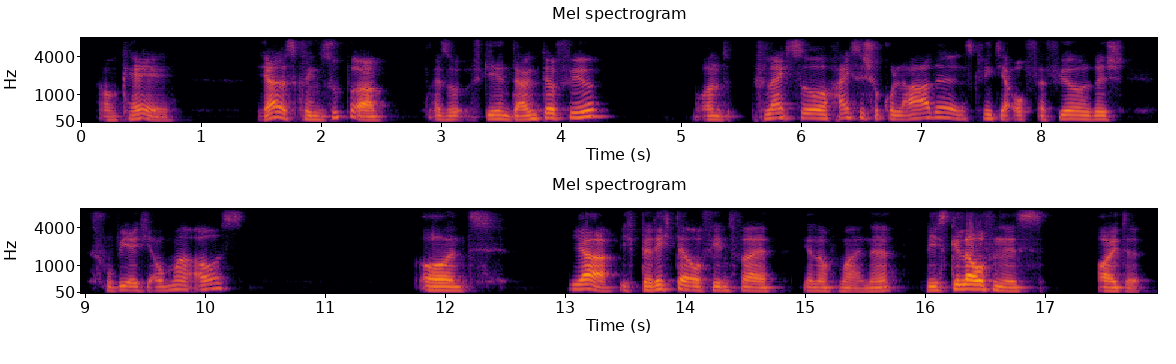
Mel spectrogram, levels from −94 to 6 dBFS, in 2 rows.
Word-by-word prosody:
Okay. 110 -2 -4 0.7
Ja, - - +4
das - - 0
klingt 120 -3 -3
super. 105 - 0 0.3
Also, 125 0 -6
vielen 135 -2 -3
Dank 125 +5 +1
dafür. 175 +7 +2 0.7
Und 120 -2 -7
vielleicht 160 +2 -3
so 155 -3 0
heiße 165 +1 -4
Schokolade, 155 +4 -2
das 135 - -13
klingt 145 -1 -6
ja - - -2
auch 130 0 -5
verführerisch. 130 - -3 0.3
Das - - -23
probiere 130 -1 -3
ich 125 - -9
auch 120 - -4
mal 150 +2 -3
aus. 180 +5 -4 1.5
Und, 130 - +3 0.6
ja, 160 -9 +5
ich 130 - -12
berichte 150 +2 +3
auf 125 0 0
jeden 125 -1 -1
Fall 110 -2 0 0.2
dir 115 - -6
noch 105 0 -5
mal, 100 -3 -5
ne, 110 +3 -4 0.2
wie's 125 -1 -1
gelaufen 155 -5 +8
ist 110 0 -6 0.4
heute. 110 -4 -1
130 Hz, 135 wpm, -25 LUFS, 115-155 Hz, 1.5 s, gelaufen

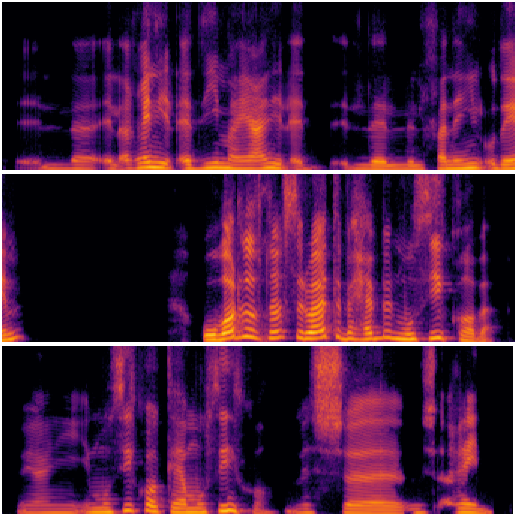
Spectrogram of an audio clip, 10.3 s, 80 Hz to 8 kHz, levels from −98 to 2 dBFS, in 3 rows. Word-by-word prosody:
ال 180 - -18
الأغاني 195 +7 0
القديمة 205 +1 -2
يعني 185 +4 -1
ال 165 - -12 0.3
ل 170 - -14 0.2
للفنانين 175 +4 -2
القُدام. 200 - -1 1.2
وبرضه 285 +11 +7
في 295 - 0
نَفْس 310 +1 -1
الوقت 295 +5 +6
باحب 265 +1 -1
الموسيقى 260 - +1
بَقى، - - -12 0.2
يعني 175 +1 -12
الموسيقى 235 +6 -1
كموسيقى 200 - 0
مش 180 -5 -6
آآ، 160 -3 -2
مش 175 0 -10
أغاني. 190 -3 -2
200 Hz, 130 wpm, -22 LUFS, 180-260 Hz, 1.2 s, وبرضه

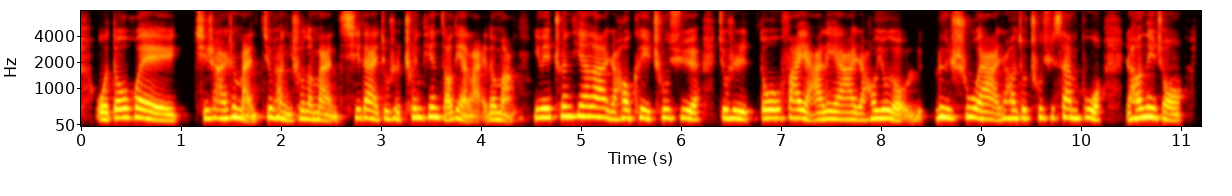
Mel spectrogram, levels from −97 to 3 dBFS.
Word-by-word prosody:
我 180 0 +2
都 225 +4 +3
会 190 -10 +2
其 210 - -1
实 215 - -1
还 215 -1 0
是 250 - +3
蛮 240 +1 0
就 240 - -1
像 230 -5 +1
你 - - -4
说 205 - -3
的， 195 - -1
蛮 170 -4 -3
期 240 -2 -2
待 220 -5 0
就 200 - -3
是 200 0 -3
春 235 -1 +1
天 245 +1 +3
早 235 - -2
点 220 - -1
来 - - -5
的 180 - -2
嘛。 175 -2 -4 0.2
因 225 - -3
为 235 0 +5
春 260 +2 +1
天 260 0 +1
啦， 250 -2 +1
然 195 -4 -2
后 215 +1 +1
可 220 +2 -2
以 205 - 0
出 225 +3 -2
去 210 -4 -1 0.2
就 220 - 0
是 205 -3 +2
都 215 0 +3
发 220 0 -1
芽 185 -4 +1
了 190 - 0
呀， 185 -2 -1
然 170 -1 -4
后 210 - 0
又 215 0 +4
有 - - 0
绿 - - -10
绿 245 +1 +4
树 240 +3 -1
啊。 195 -6 +1
然 215 +6 -3
后 - - 0
就 215 - -1
出 225 +2 -4
去 230 +1 -7
散 225 -2 0
步， 205 -5 0 0.2
然 180 - -2
后 225 - +5
那 245 +1 +6
种 165 -7 -3
215 Hz, 330 characters per minute, -23 LUFS, 190-230 Hz, 0.2 s, 那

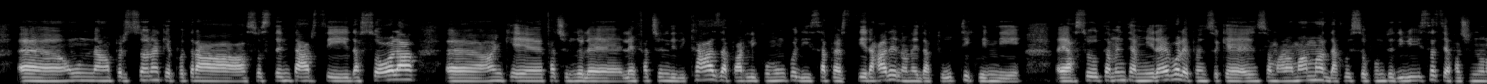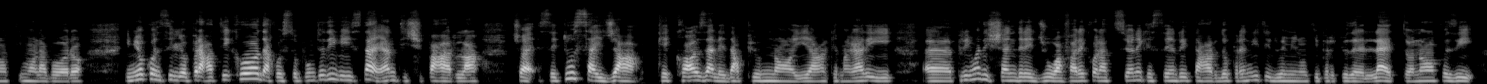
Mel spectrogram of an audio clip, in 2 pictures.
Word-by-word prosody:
ehm, 160 -1 +3
una 175 -1 -3
persona 185 +3 -3
che 180 -3 -7
potrà 160 -3 +2
sostentarsi 170 0 -3
da 165 +1 -2
sola, 215 +6 +5 0.3
ehm, 155 0 +2 0.2
anche 165 +1 -1
facendo 165 -2 -5
le 150 -2 +1
le 160 +1 -2
faccende 165 0 -6
di 150 0 -9
casa. 205 +6 +2
Parli 165 0 -3
comunque 170 +3 -6
di 160 -1 -5
saper 165 0 -2
stirare, 175 +7 0
non 155 -4 -4
è 155 - -2
da 155 0 -1
tutti, 160 +6 -9
quindi 150 -4 -5 0.3
è 155 - +2
assolutamente 180 +4 -1
ammirevole. 180 +5 +2
Penso 165 0 -6
che, 155 -2 0
insomma, 155 -1 -5
la 155 - 0
mamma 190 +3 0
da 150 -2 -2
questo 165 0 -8
punto 160 +1 -6
di 155 0 -5
vista, 175 +4 -4
stia 205 - -2
facendo 155 +1 -7
un 155 - -3
ottimo 155 +1 -5
lavoro. 150 0 +1 0.4
Il 170 - -7
mio 230 +5 +4
consiglio 210 -6 0
pratico, 215 +10 +5
da - - +4
questo 165 0 -5
punto 180 +5 -6
di 240 +3 -2
vista, 200 0 +3
è - - +4
anticiparla. 155 -3 +3 0.3
Cioè, - - +4
se 165 +1 -5
tu 275 - 0
sai 170 -9 +4
già 150 0 +5
che 170 -2 -4
cosa 185 +3 +5
le 155 -3 -1
dà 160 +1 +2
più 165 +1 -5
noia 150 -2 0
che 155 0 -11
magari, 155 +1 0 0.4
ehm, 155 0 +3
prima 210 +9 -2
di 230 - -2
scendere 175 -2 0
giù 160 +2 -3
a 155 - +7
fare 160 +2 0
colazione, 175 +2 -3
che 170 - -7
sei 170 +1 -4
in - - -2
ritardo, 165 -2 -2
prenditi 175 +3 -6
due 160 0 -1
minuti 155 0 -5
per 155 -2 -9
chiudere 150 -1 -2
il 140 - -5
letto 150 -2 +3
no, 165 +2 0
così 165 -2 -2
165 Hz, 180 wpm, -23 LUFS, 155-180 Hz, 0.4 s, a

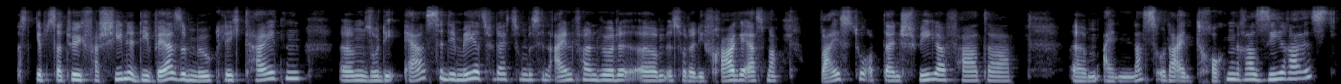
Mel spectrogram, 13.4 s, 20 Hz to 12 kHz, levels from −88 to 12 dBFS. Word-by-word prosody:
es - - -13
gibt's 205 0 0
natürlich 200 +1 +4
verschiedene 225 +5 +2
diverse 195 +5 +4
Möglichkeiten. 200 +8 0 0.3
Ähm, 180 0 +1
so 175 +1 -1
die 180 +1 -2
erste, 275 -1 0
die 220 -1 +2
mir 205 +1 +3
jetzt 260 +1 +3
vielleicht 225 -2 -4
so 225 -2 -8
'n 210 - -2
bisschen 205 -1 -5
einfallen 200 +3 0
würde, 200 0 +1
ähm, 180 0 +1
ist 180 0 -5
oder 170 -2 +1
die 160 0 -4
Frage 195 +5 +3
erst 180 +1 -1
mal: 180 -1 -4 0.4
Weißt 215 +10 -1
du, 235 - -1
ob - - -9
dein 175 -1 +1
Schwiegervater, 180 -4 -1 0.6
ähm, 165 +1 -2
ein 160 -1 -4
Nass 190 +6 -2
oder 175 0 -1
ein 160 -2 -1
Trockenrasierer 220 - 0
ist? 345 +9 -3
195 Hz, 170 wpm, -25 LUFS, 180-220 Hz, 0.6 s, natürlich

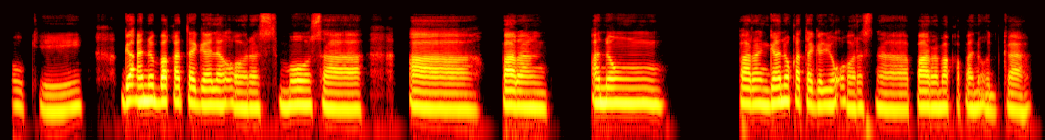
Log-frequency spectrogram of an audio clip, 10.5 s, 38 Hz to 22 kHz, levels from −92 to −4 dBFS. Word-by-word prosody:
Okey, 155 -4 -8 0.6
gaano 225 0 +6
ba 220 - +8
katagal 200 -3 +2
ang 190 +1 0
oras 170 0 -2 0.2
mo 190 0 +2
sa, 175 - -1 0.8
ah, 165 -3 +1 0.2
parang 175 -2 +3 0.5
anong 205 0 +4 1.1
parang 200 -2 +2
gaano 210 +2 +4
katagal 195 -3 -1
yung 195 +2 -2
oras 175 -3 -5
na 160 -2 -3
para 175 -1 +3
makapanood 165 -2 -4
ka? 155 -3 -3
175 Hz, 115 wpm, -25 LUFS, 165-195 Hz, 1.1 s, ba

